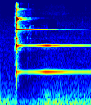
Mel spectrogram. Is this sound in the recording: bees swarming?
no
